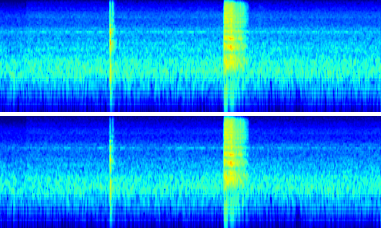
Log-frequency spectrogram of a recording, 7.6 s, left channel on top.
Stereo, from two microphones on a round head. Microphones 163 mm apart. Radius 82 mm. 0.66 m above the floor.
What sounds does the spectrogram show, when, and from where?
2.2 s chopping: 45° left (ahead or behind)
4.5 s a gunshot: centre (ahead or behind)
